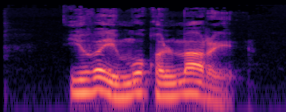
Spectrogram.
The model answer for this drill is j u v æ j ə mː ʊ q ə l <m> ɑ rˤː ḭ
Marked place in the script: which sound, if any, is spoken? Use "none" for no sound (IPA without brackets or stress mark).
m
